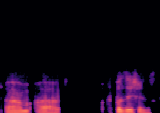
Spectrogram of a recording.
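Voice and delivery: normal talking voice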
